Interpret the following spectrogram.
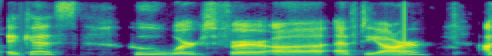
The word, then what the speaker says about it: Ickes: First of all, it's not pronounced Ix, it's pronounced the way he would say it is, yeah, it rhymes with it, like sickness, but with no ness, just like Ickes.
